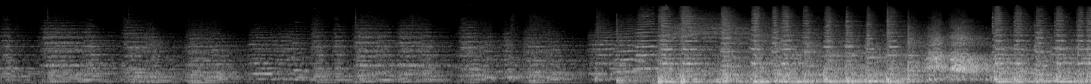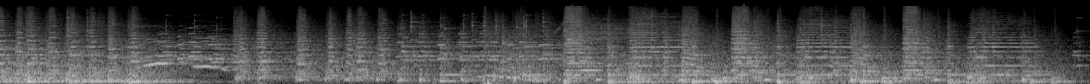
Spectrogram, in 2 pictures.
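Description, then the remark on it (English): Loud, driving orchestral Latin dance music surges in after a quieter opening, and the instrumentalists, instructed to yell while playing, shout "Mambo!" together in brief, punchy group yells over the pounding rhythm. “They're playing, of course, but they're also instructed to yell the word Mambo.”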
